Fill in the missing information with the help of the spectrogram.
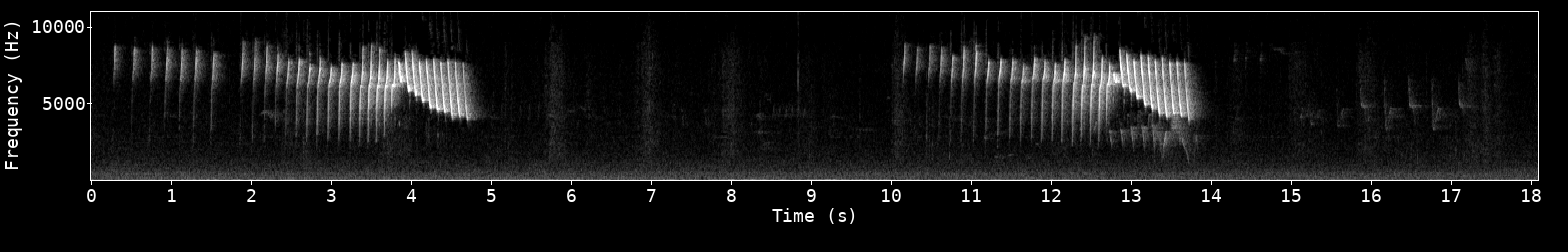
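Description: A songbird sings the same song twice. Each song is a long run of high, rapidly repeated notes that speeds up and grows louder, then slides down in pitch and stops abruptly. Faint chirps from other birds fill the gaps.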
